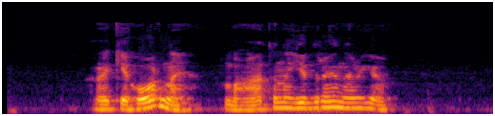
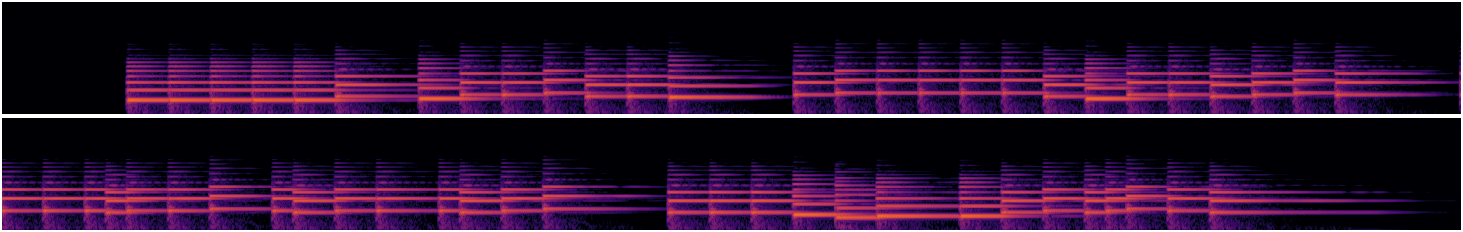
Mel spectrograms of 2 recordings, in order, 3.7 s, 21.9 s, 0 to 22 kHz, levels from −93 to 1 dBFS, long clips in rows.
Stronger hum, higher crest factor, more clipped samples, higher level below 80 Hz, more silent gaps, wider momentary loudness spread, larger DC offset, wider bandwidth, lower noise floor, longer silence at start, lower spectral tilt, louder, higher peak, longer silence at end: neither; about the same, 18 dB vs 14 dB; neither; first, -54 dBFS vs -74 dBFS; neither; first, 11 LU vs 7 LU; neither; about the same, 5.8 kHz vs 6 kHz; second, -61 dBFS vs -79 dBFS; second, 0.7 s vs 0.9 s; first, -10 dB/octave vs -5.5 dB/octave; first, -19 LUFS vs -38 LUFS; first, -2 dBFS vs -24 dBFS; about the same, 0.75 s vs 0.75 s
